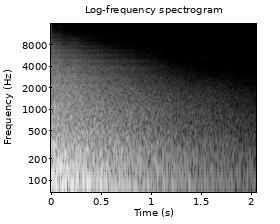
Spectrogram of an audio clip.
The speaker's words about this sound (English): The cow rocked onto her side, legs flipping in the air as the gunshot's roar reverberated across the pasture.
